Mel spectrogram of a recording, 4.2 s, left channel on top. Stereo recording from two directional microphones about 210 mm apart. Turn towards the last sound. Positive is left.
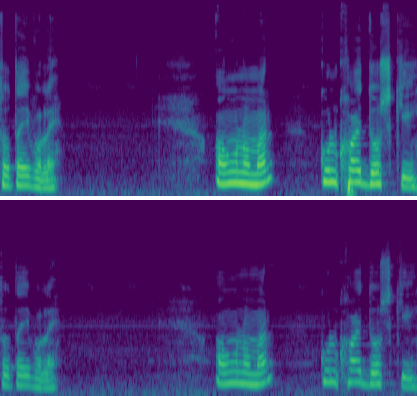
turn(degrees=55)  # may be behind; listen again after turning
